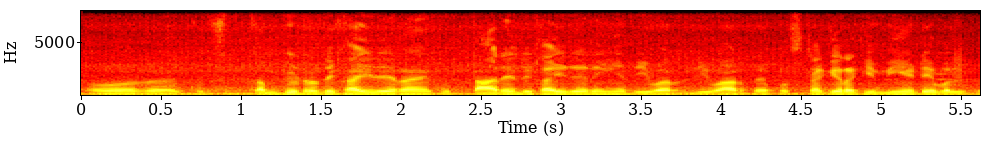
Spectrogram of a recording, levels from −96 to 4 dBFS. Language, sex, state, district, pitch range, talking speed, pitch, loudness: Kumaoni, male, Uttarakhand, Tehri Garhwal, 115-130 Hz, 235 wpm, 125 Hz, -19 LUFS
